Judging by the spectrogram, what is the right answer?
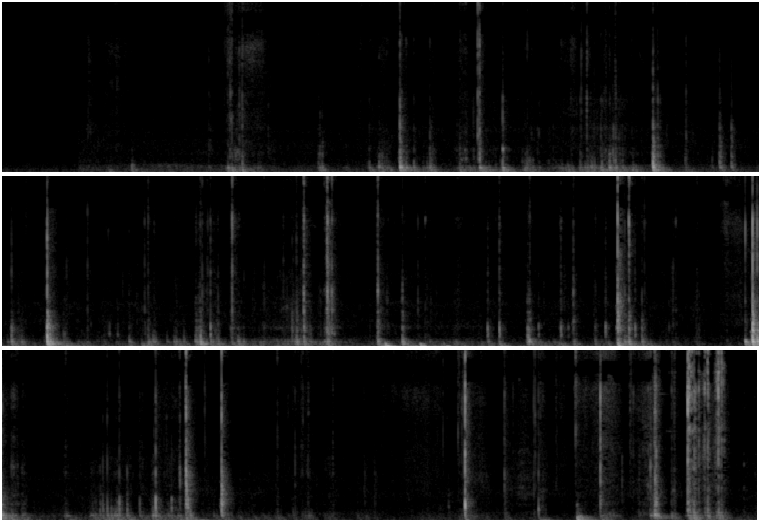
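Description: Irregular small metal clicks, taps and scrapes of watch-repair tools and watch parts being handled on a bench, the loudest tap about two-thirds of the way in and a quick flurry of clicks near the end.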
